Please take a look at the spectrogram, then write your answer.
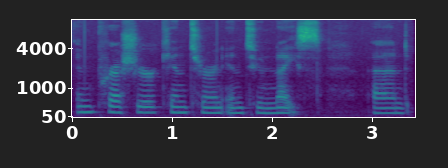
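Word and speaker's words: gneiss: pressure can turn into nice and it is pronounced nice so these metamorphic rocks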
